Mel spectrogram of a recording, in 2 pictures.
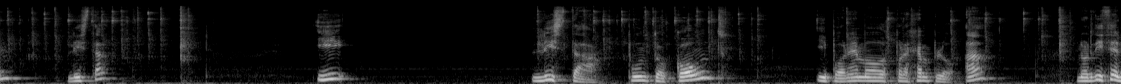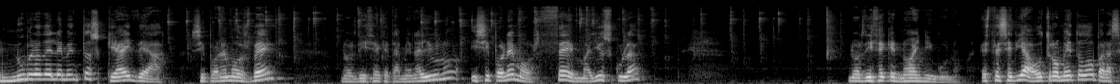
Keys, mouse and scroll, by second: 0.0-2.0 typing, 5.2-10.7 typing, 13.1 ctrl+p, 13.4-14.3 typing, 15.0 Return, 15.4-16.1 typing, 15.5 ctrl+p, 19.2-20.0 typing, 22.3 typing.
